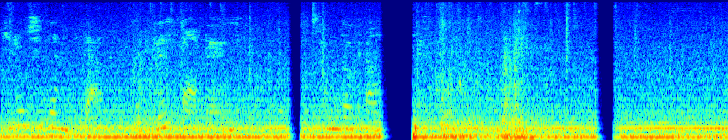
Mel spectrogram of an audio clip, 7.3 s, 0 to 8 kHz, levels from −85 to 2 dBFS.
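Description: A recording of everyday sounds, carried over a call path whose G.722-style coding leaves nothing above 8 kHz, has three gaps. At 2.88 to 3.01 s, a burst of packet loss removed about 120 ms of audio. The receiver carries the last sound forward as a fading buzz or hiss for roughly 115 ms, with about 20 ms of silence, before resuming later in the sound. Two longer stretches, at 3.79 to 4.13 s and 5.95 to 6.14 s, were likely long network dropouts losing about 320 ms and 180 ms. Each starts with concealment fading away, then leaves roughly 190 ms and 70 ms of silence before the audio returns further on.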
